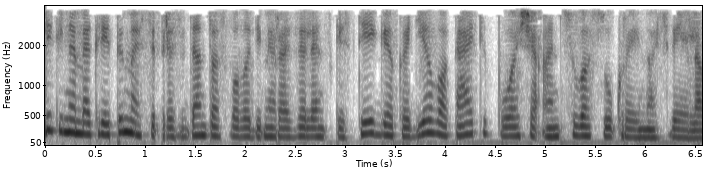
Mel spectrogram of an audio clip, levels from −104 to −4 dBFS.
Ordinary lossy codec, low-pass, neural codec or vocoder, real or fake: MP3, 24 kbps; 3.6 kHz; codec, 24 kHz, 6 kbps, HILCodec; fake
